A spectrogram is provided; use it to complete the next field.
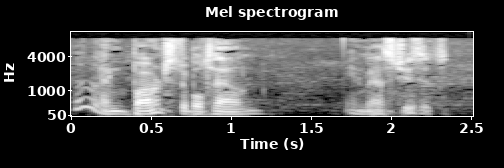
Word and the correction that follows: Barnstable: Paul Brennan, our producer, can pronounce it for us. – Barnstable. – Come on. There it is. That's it.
